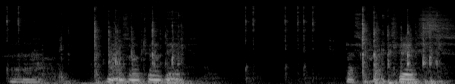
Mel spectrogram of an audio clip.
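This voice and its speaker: A quiet man speaks at a fairly slow pace in a fairly low pitch, his voice making very wide pitch swings amid audible room echo. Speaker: tech tutorial creator. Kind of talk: screen-recorded software tutorial. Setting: at home, baby sleeping downstairs. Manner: speaking quietly; casual with many fillers.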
